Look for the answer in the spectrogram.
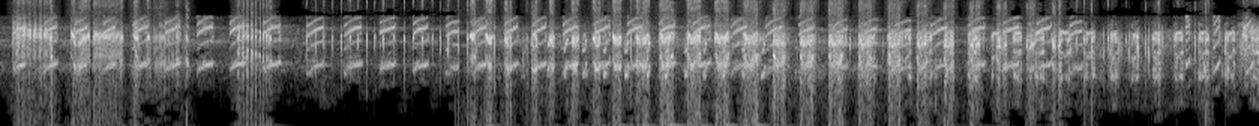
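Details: Swiftlets, cave- and cliff-nesting birds harvested for saliva nests, producing fast repeated sharp chirps that form a rattling twittering chorus, rhythmic pulses several per second.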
